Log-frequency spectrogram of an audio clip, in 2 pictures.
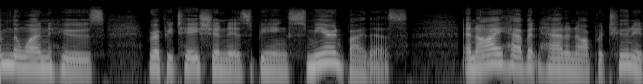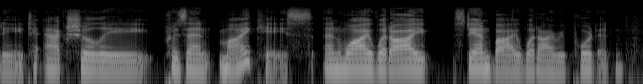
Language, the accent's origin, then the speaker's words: English; United States; I'm American and I'm used to the American system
